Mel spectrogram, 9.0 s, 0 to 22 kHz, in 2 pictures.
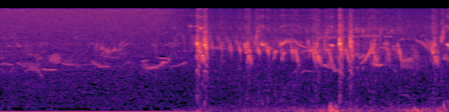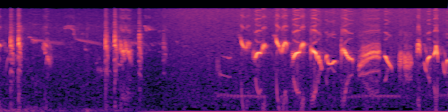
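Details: Barred warbler in Erdőhorváti, Tokaj, Hungary, early May 2013, recorded on a Canon EOS 7D: faint thin whistles from other birds, then a scratchy, rapid warbling burst of about four seconds, followed by another bright chattering phrase.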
